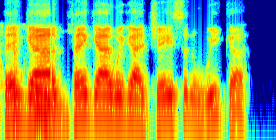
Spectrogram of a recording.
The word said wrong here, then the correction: Wisha: Did I say his name right again? – Wisha. – Wisha, damn it.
